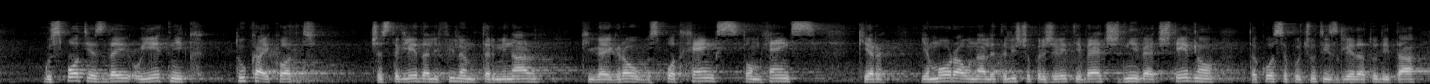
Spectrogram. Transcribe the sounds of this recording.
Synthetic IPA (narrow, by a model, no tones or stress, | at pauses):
ɡospoːt̪jɛzd̪ajɔjeːt̪nikt̪uːkajkɔt̪ | t͡ʃɛst̪ɛɡleːd̪alifiləmt̪ɛɾminaːlkiɡajɛiɡɾawɡospoːt̪xɛŋkst̪omxɛŋks | kjeɾ | jɛmoːɾawnalɛt̪aliʃt͡ʃupɾɛʒiʋeːt̪iʋɛt͡ʃd̪niːʋɛt͡ʃt̪eːd̪nɔwt̪akoːsɛpɔt͡ʃuːt̪izɡleːd̪at̪ud̪it̪a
